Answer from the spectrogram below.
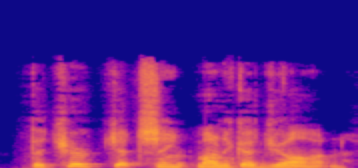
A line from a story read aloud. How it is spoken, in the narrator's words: she cried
